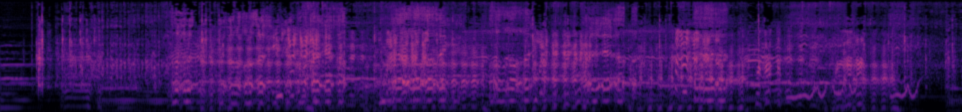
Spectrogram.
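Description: A chorus of goats bleats over and over, several wavering cries overlapping almost continuously at a fairly loud level, with no pause for the whole stretch.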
